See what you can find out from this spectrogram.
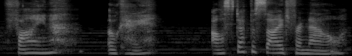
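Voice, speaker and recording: A woman's voice: medium pitch, slow, faint music behind. An actress playing a flustered young woman in a visual novel, apologetic yet stubborn, with a hesitant, emotive delivery. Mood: resigned. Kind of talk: dramatic game voice acting.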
